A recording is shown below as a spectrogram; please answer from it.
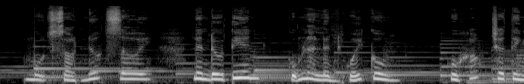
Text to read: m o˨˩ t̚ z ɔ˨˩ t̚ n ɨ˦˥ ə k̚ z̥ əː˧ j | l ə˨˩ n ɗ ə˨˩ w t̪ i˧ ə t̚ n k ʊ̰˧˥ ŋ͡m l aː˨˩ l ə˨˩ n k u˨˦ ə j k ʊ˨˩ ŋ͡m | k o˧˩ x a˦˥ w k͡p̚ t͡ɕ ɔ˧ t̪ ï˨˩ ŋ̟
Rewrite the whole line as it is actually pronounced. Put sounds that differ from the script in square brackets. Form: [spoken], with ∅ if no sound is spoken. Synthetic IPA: m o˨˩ t̚ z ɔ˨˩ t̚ n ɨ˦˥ ə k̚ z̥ əː˧ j | l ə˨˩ n ɗ ə˨˩ w t̪ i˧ ə [∅] n k ʊ̰˧˥ ŋ͡m l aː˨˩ l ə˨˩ n k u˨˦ ə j k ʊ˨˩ ŋ͡m | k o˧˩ x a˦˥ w k͡p̚ t͡ɕ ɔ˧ t̪ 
